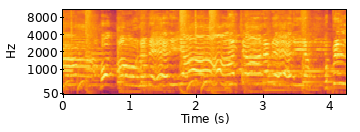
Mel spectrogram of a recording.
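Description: Live Punjabi song: male singers with highly ornamented, wavering vocal lines over a band with drum kit and steady bass notes, heard through the stage sound system.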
